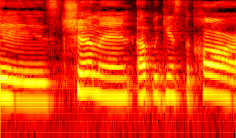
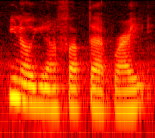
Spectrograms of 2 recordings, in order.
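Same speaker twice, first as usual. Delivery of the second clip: much softer, low threat; low warning; 5 semitones lower, 10 dB quieter than usual. Retold or imitated. Tate to Ghost after being choked, quiet warning. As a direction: say it quietly, like a promise of payback.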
